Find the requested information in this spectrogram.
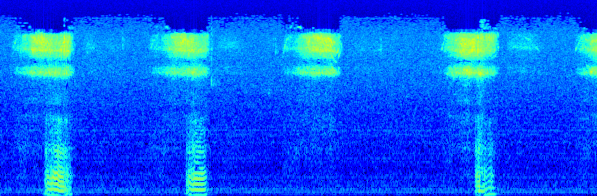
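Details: Snoring Boston Terrier asleep: loud rattling snores, about one every two seconds at an uneven pace, over a steady background hum.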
